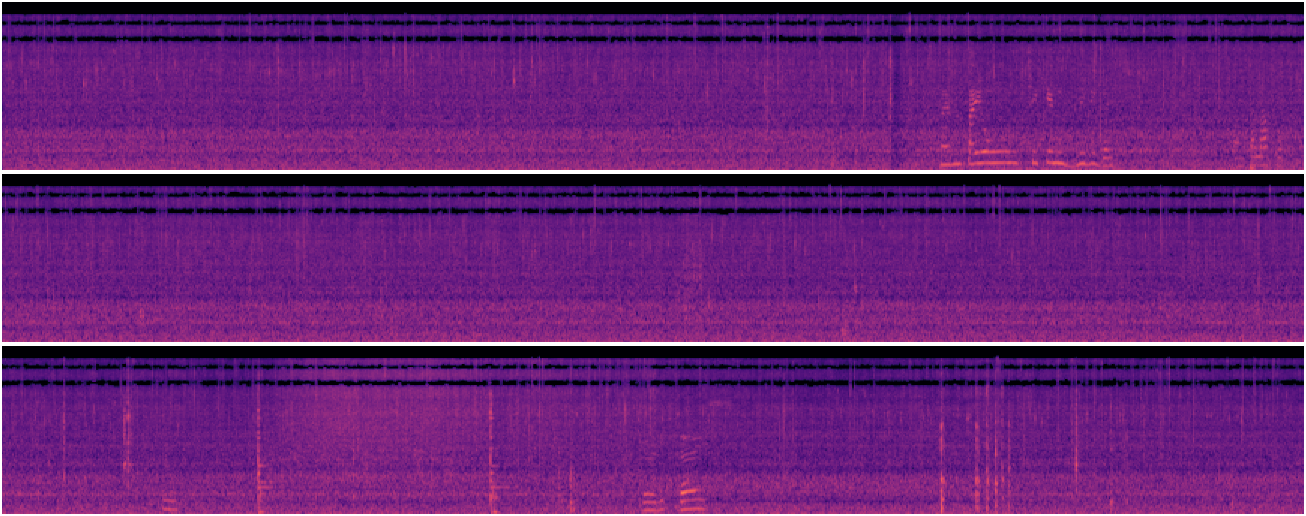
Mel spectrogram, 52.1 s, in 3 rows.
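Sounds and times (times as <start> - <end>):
onions sizzling in oil: 0.0 - 52.0.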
